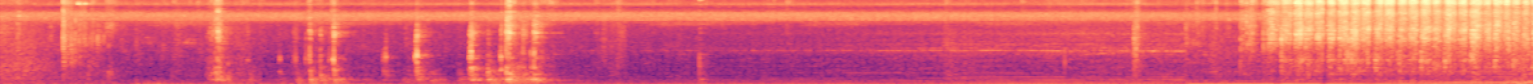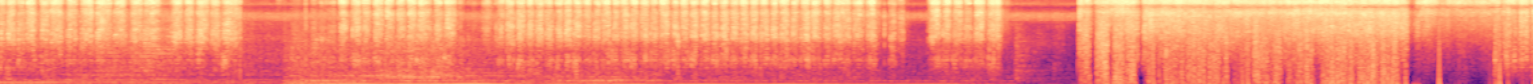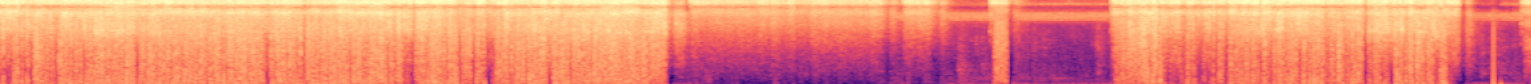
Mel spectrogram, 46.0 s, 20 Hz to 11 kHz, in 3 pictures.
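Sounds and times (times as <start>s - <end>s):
abrasive sanding on metal: 12.4s - 25.4s.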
